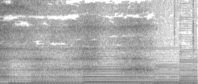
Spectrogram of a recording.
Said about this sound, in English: Now, let's get started by taking a deep breath in.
